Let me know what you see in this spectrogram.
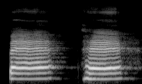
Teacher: तो इसका उच्चारण स्थान भी कौन सा होगा ओष्ठ होगा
